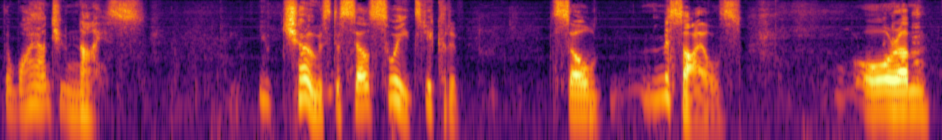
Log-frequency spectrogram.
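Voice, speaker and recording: A man's voice: fairly high pitch, very animated, slow, long pauses. Man acting an anxious, dithering British customer. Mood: alarmed, rambling. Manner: rambling, hesitant, stammering, self-doubting. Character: anxious, dithering middle-aged male sweet-shop customer. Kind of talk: improvised comedy monologue and sketch.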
